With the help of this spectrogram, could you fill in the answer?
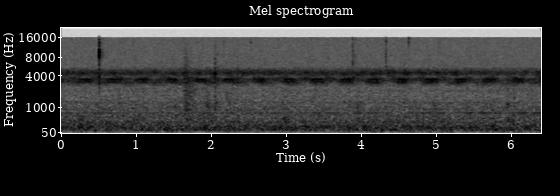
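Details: Insects calling at midnight at the end of summer, September 2020, in the countryside of Yurihama, Tottori, Japan. A steady, high shimmering trill runs throughout, broken by a few sharp crackles of wood burning in a stove.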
